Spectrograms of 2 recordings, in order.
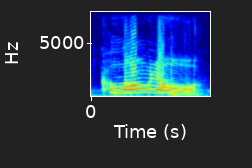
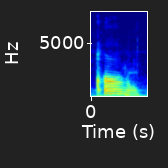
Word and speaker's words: colonel: Colonal. Oh, it's Colonel.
